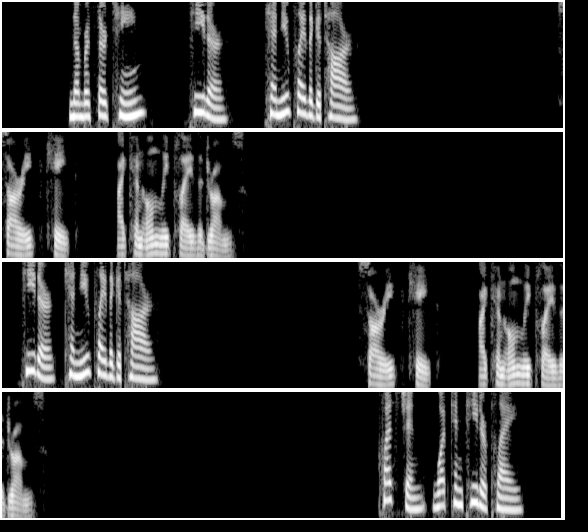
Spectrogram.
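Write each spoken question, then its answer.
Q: Question, what can Peter play?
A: The drums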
